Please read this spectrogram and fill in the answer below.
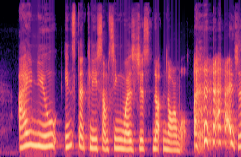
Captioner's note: laughs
